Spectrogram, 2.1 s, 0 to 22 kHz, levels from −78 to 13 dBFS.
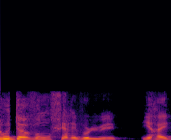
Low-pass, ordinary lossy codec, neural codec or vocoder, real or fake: none; none; codec, 16 kHz, 1 kbps, X-Codec, HuBERT features, trained on balanced general audio; fake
